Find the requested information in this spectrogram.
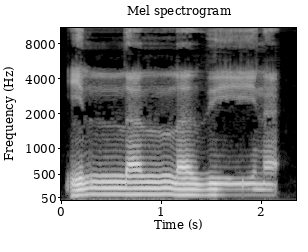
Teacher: dianggap mad tabi'i karena ada vokal kasrah dzi diikuti oleh ya sukun, dibaca untuk dua harakat · Jadi, alif lam itu diabaikan atau tidak dibaca. Jadi, dari bacaan "la", langsung menuju ke "la" di sini. · Di sini ada alif lam lalu berhadapan dengan salah satu huruf syamsiah ya. Maka alif lam tersebut tidak dianggap atau tidak dibaca ya. Jadi dari bacaan la langsung ke la yang ada di sini ya. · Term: alif lam syamsiyah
